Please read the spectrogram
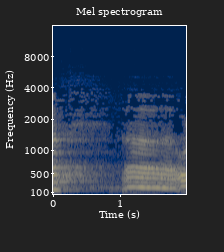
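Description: A man's voice trails off into a short pause, then about a second in holds one long vowel at a level pitch: a drawn-out hesitation filler before his speech goes on.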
